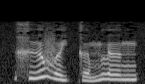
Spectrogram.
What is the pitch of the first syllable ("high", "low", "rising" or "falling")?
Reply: rising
